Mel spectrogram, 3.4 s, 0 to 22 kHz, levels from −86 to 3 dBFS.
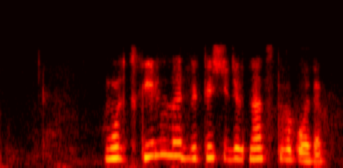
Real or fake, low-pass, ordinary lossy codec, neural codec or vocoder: fake; 7.2 kHz; Opus, 16 kbps; codec, 44.1 kHz, 2.6 kbps, DAC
